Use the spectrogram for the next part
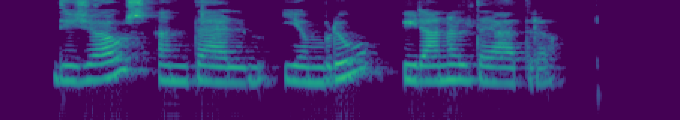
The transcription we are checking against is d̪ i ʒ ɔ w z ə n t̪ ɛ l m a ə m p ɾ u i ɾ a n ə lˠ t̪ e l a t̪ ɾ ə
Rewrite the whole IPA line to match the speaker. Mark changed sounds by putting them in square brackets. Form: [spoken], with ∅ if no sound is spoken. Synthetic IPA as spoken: d̪ i ʒ ɔ w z ə n t̪ ɛ l m [i] ə m [b] ɾ u i ɾ a n ə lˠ t̪ e [∅] a t̪ ɾ ə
